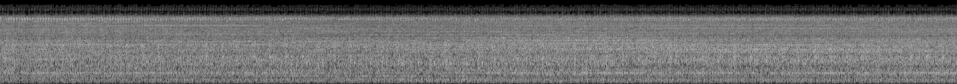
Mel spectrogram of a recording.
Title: 2002 BMW 5 Series 530i M54 Engine Knocking Noise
